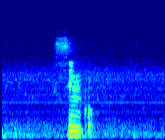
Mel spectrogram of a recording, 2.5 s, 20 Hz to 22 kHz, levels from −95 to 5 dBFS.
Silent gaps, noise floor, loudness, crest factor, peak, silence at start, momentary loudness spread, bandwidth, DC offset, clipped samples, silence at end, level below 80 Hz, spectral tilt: none; -61 dBFS; -39 LUFS; 22 dB; -22 dBFS; 0.05 s; 24 LU; 8.6 kHz; under 0.1%; under 0.1%; 0.45 s; -82 dBFS; -5.5 dB/octave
